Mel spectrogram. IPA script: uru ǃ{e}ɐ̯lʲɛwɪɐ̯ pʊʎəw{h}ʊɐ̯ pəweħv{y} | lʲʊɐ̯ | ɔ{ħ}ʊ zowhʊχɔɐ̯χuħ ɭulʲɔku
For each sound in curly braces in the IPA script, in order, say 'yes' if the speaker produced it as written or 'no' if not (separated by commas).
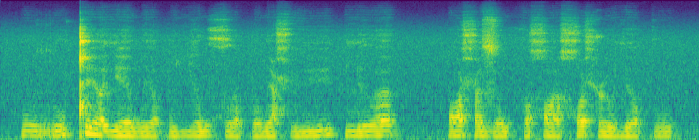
yes, no, yes, yes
